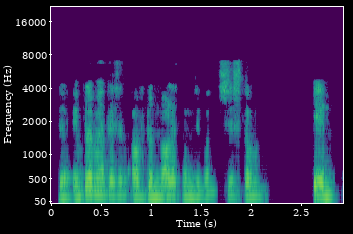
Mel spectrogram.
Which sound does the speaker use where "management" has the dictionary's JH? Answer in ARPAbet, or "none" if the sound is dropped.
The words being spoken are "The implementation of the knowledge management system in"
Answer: none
